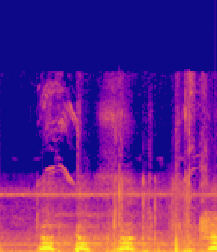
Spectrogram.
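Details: Fred, a Basset Hound, playing outdoors with a visiting deer friend: four short, harmonic baying barks spaced about half a second apart, with low background rumble and clicks.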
